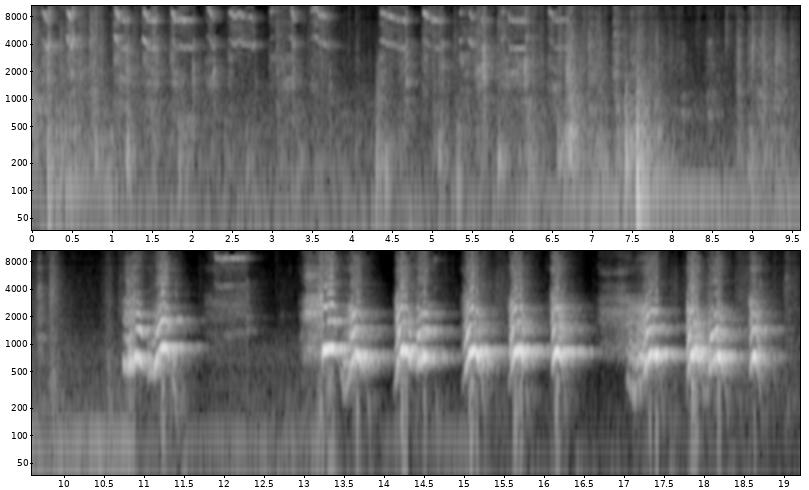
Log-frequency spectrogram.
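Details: Bruce the dog barking at fish in a water hole: after a stretch of faint rustling and high chirps, sharp barks begin, coming in a steady run of about two per second.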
